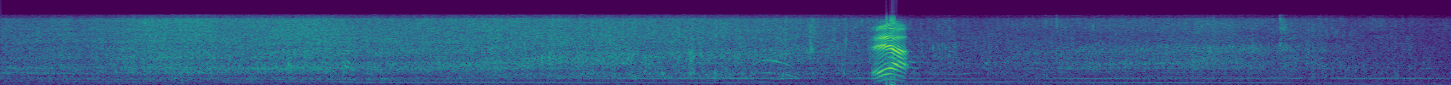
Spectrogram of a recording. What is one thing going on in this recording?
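A sport utility vehicle's engine labours as it drives through a creek.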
